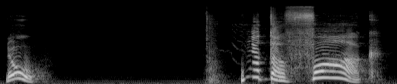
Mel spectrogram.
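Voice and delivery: high, loud, stretched-out shock; startled shout. Real, not acted. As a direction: yell in real fright. Susto por una anomalía. (grito de susto real)

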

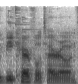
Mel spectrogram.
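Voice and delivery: ordinary talk, nothing marked

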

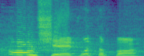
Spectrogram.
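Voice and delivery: high shrieking fright; startled scream. Real, not acted. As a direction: jump scare shriek. Monster appears suddenly.

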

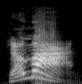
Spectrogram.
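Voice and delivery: loud burst of impatience; impatient shout. Real, not acted. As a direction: shout it at someone who won't answer. Winner has not answered the calls.

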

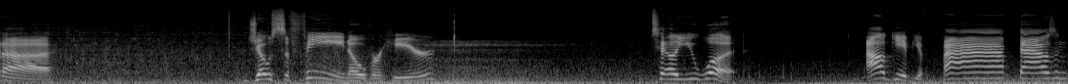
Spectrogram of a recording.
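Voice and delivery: hammed-up, high-pitched southern accent. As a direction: play a southern good ol' boy buttering up a young feller. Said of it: "I did a southern accent".

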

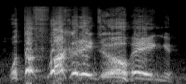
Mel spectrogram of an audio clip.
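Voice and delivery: high, slow, loud shout; furious shout. Real, not acted. Viewer shouting as the farewell scene unfolds. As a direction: yell it at the screen. Fan yells at the screen.

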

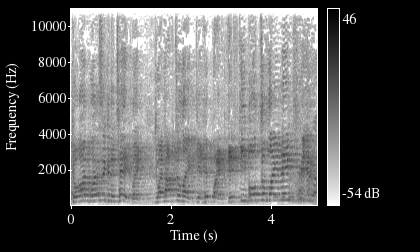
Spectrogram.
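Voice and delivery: high, laughing complaint to God; preacher pleading with God, high-pitched and laughing; mock exasperated prayer. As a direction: whine up at heaven in comic frustration.

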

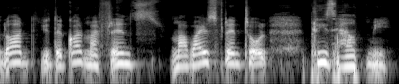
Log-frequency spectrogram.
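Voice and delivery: normal talking voice

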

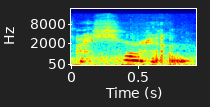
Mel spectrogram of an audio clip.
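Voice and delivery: hushed whisper while hiding. Real, not acted. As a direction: breathe it so he can't hear. Hiding from the beast.

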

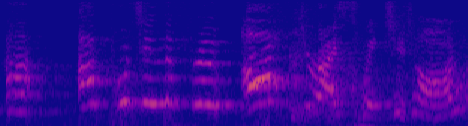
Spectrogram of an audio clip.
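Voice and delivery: high, quick British-lady voice; polite British query. Retold or imitated. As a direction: check the instruction politely and briskly. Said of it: "She said".

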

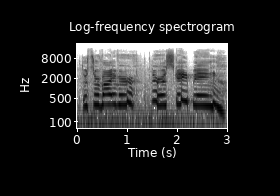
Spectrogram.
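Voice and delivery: high, slow hammed-up alarm; mock alarm. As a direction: cry it out like a panicked guard. Mock alarm at escaping survivors.

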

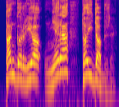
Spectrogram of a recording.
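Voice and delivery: mock count. Servant quotes the count about the dying father, mock. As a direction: quote the count's cold words. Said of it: "sam pan hrabia wyszedł do mnie i tak powiedział".

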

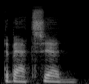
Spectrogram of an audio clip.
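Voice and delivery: plain reading voice

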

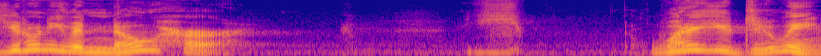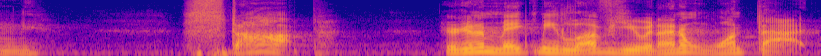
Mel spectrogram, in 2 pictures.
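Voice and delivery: swooping pitch on a bewildered objection; acted exasperated protest. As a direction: protest as if begging him to stop. Acted inner protest at his kindness.

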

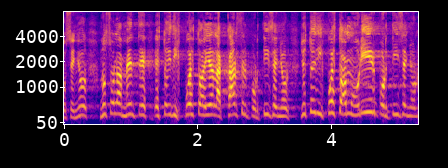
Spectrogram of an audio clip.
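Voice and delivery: fervent, loud, high vow to the Lord; Peter's vow. Retold or imitated. Preacher voicing Peter swearing loyalty, loud and fervent. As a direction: proclaim it like a man ready to die. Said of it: "cuando dijo".

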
